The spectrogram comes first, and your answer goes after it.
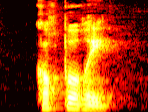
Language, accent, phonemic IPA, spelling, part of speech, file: French, France, /kɔʁ.pɔ.ʁe/, corporé, adjective, LL-Q150 (fra)-corporé.wav
- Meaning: corporate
